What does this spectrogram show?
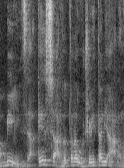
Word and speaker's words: Velia: In altre parole, con il betacismo che trasforma la consonante V in B, il termine si pronunciava bilza, che in sardo traduce l'italiano veglia.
